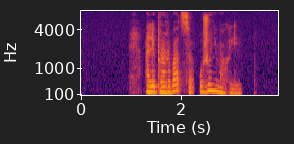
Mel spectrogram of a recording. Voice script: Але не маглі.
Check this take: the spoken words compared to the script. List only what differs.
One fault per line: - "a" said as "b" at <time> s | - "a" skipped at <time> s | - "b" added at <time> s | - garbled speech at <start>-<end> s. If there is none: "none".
- "прарвацца ўжо" added at 1.6 s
